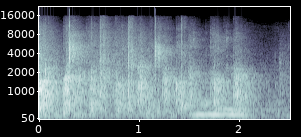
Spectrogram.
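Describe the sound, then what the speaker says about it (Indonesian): Congregation in a church service clapping together, a run of sharp hand-clap taps repeating at a steady pace and fairly close, with faint voices underneath. "Beri tepuk tangan bagi Tuhan Yesus"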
